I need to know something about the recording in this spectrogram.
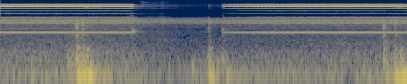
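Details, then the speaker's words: Mopar ignition switch tested with continuity tester in crank position: two clean steady high beeps about a second apart; crank circuit good. "crank is good number two position is good"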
